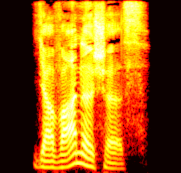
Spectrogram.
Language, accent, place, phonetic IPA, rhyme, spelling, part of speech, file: German, Germany, Berlin, [jaˈvaːnɪʃəs], -aːnɪʃəs, javanisches, adjective, De-javanisches.ogg
- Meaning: strong/mixed nominative/accusative neuter singular of javanisch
